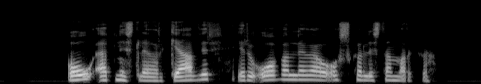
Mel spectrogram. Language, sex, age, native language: Icelandic, female, 30-39, Icelandic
